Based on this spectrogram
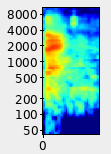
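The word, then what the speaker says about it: Bakkt: It goes on to say, together the companies will launch a product called BACKED, pronounced BACK, or BACKED, allowing users to convert crypto coins into US dollars they can spend on Starbucks products.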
